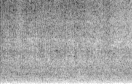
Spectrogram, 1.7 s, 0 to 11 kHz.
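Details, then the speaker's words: Berlingo HDi turbo diesel on the road after Lucas EGR/turbo cleaner, change up into fourth at 25 mph: a deep steady drone pulls evenly with none of the earlier bucking. Running cleanly. "none of the bucking, none of the upset not even a hint of it"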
